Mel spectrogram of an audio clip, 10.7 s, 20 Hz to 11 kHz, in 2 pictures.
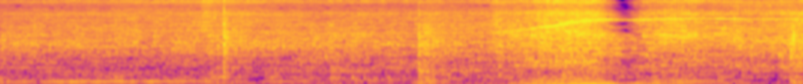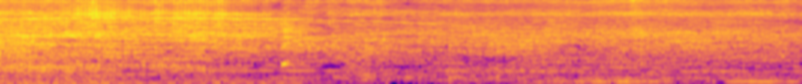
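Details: Garbage truck 3218 with a massive exhaust leak: a loud, raspy diesel with a chuffing bark that swells as it revs.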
